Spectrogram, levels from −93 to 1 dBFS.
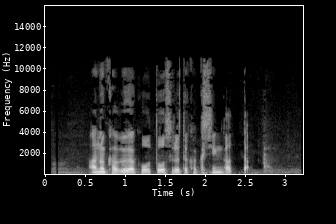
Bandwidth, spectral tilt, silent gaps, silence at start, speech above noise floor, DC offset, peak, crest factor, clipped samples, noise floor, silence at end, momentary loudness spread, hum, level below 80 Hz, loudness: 11.5 kHz; -6 dB/octave; none; 0.55 s; 24 dB; under 0.1%; -4 dBFS; 18 dB; under 0.1%; -45 dBFS; 0.45 s; 11 LU; none; -64 dBFS; -22 LUFS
